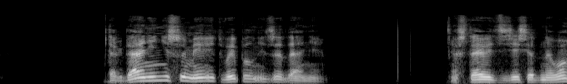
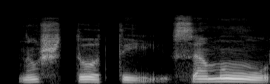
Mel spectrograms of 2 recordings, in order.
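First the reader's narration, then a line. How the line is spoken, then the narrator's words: Chiding. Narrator (Russian): выговаривал Саша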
